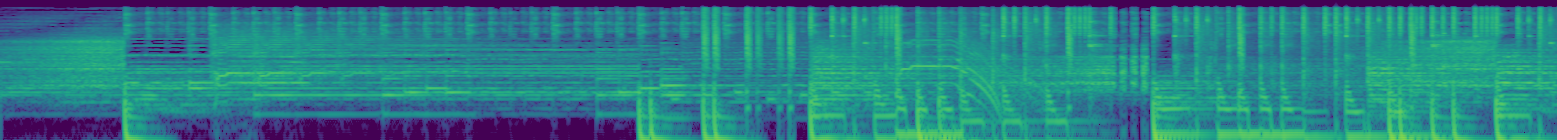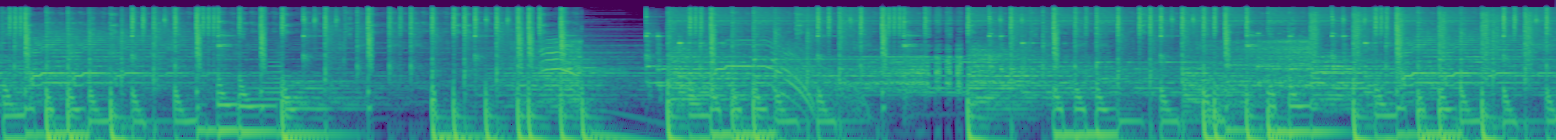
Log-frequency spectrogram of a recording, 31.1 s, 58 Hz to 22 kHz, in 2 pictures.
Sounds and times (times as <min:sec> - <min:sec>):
Music: 0:00.0 - 0:31.1.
